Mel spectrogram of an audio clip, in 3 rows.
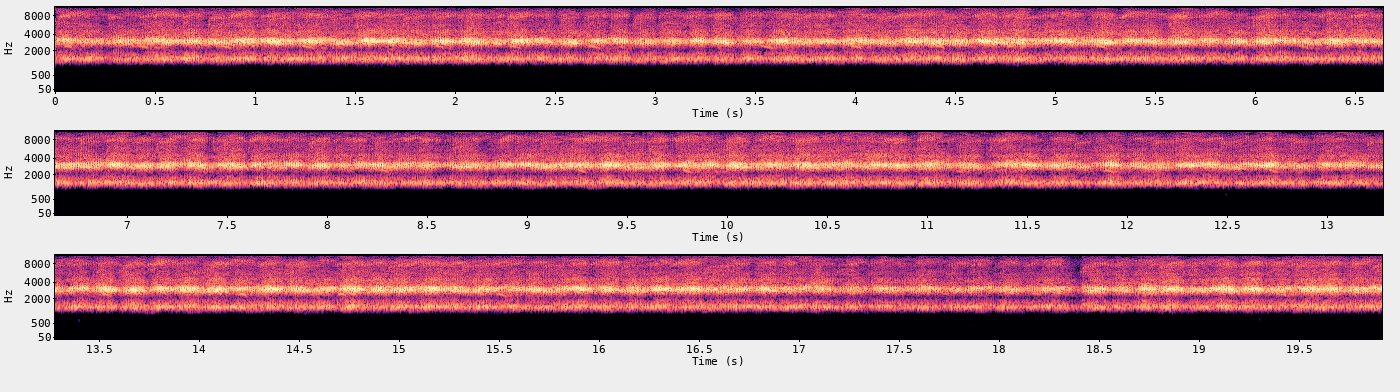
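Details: Many frogs calling in full chorus along rice paddy ridges at midnight in early summer, Kounosu, Saitama Prefecture, Japan; relentless layered croaks blending into a constant, even roar with no pauses, captured with a TASCAM Portacapture X8.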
